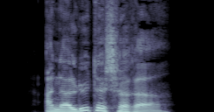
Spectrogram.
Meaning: inflection of analytisch: 1. strong/mixed nominative masculine singular comparative degree 2. strong genitive/dative feminine singular comparative degree 3. strong genitive plural comparative degree
- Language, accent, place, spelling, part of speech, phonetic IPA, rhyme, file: German, Germany, Berlin, analytischerer, adjective, [anaˈlyːtɪʃəʁɐ], -yːtɪʃəʁɐ, De-analytischerer.ogg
